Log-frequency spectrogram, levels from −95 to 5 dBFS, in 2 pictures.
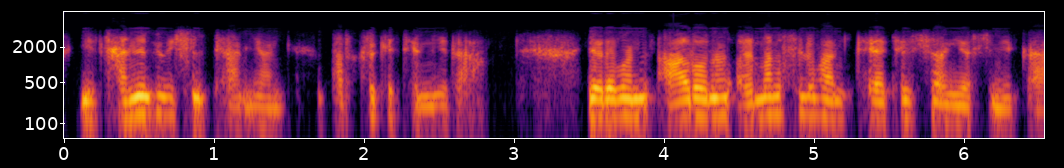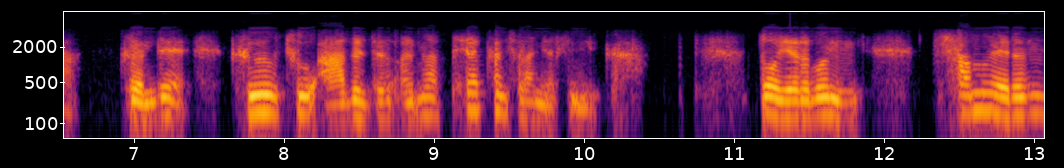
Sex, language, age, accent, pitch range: male, Korean, 50-69, native, 115-180 Hz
